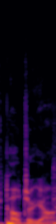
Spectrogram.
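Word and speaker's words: Petr Yan: Yeah, his or is it Pelter? It's Pelter Yan. – Pelter Yan. Pelter. Yeah, that's right. So we've been saying it wrong too.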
